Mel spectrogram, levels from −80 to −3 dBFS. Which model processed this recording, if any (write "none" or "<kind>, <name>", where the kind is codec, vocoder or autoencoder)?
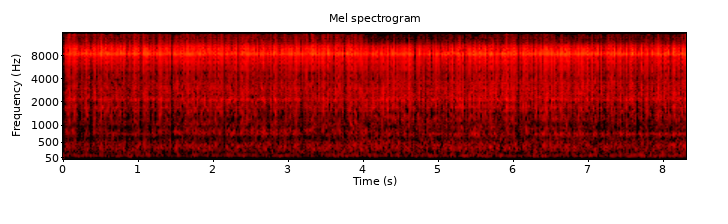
vocoder, BigVGAN v2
